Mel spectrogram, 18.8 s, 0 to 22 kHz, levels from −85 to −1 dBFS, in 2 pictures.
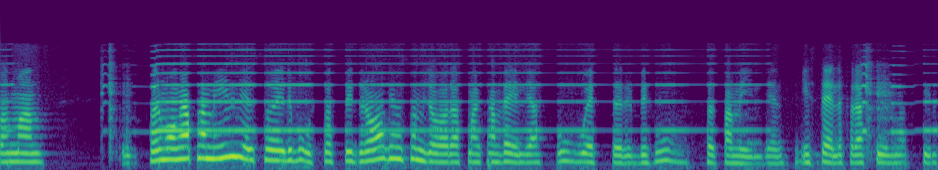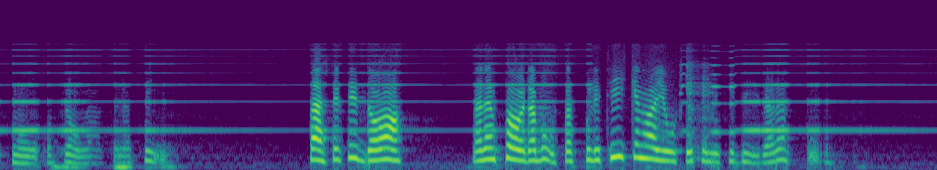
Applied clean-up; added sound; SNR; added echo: neural mask model RNNoise.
